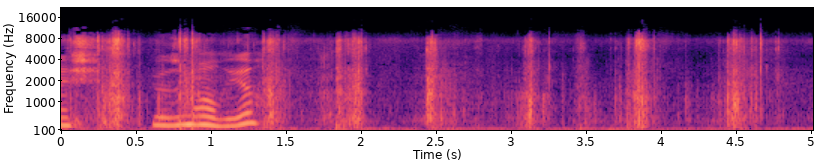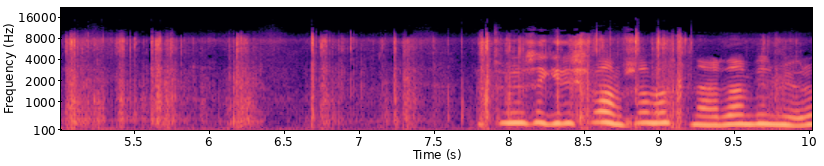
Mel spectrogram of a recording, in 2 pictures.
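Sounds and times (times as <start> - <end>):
footsteps crunching on gravel: 0.0 - 10.0.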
